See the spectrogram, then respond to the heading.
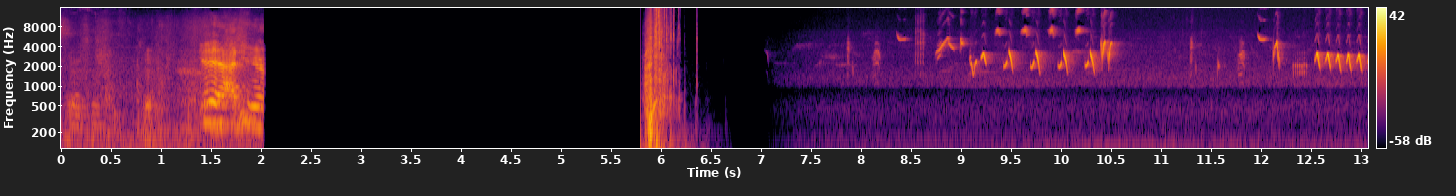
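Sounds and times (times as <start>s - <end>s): songbird chirping: 7.0s - 13.0s.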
